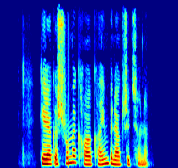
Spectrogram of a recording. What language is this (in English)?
Armenian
